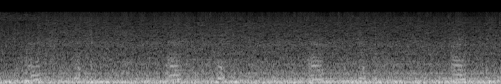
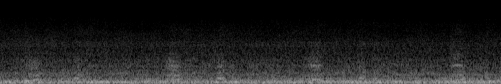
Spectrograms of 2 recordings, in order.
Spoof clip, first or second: second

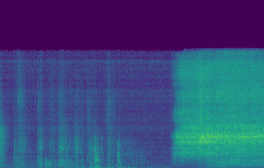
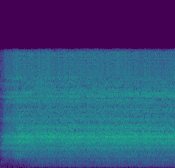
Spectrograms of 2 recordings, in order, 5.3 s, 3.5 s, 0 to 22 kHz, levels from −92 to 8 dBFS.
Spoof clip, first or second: first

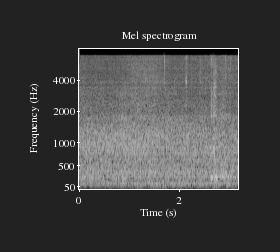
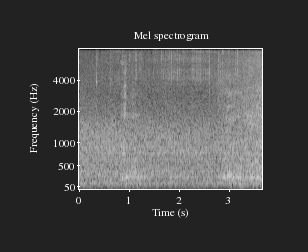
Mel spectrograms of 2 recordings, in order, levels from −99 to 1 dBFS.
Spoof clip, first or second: first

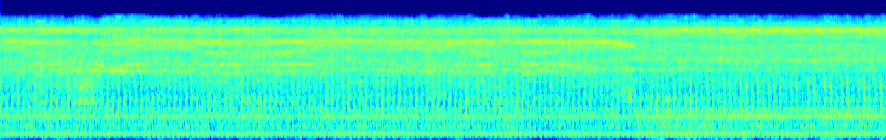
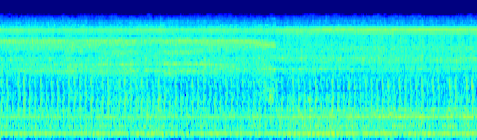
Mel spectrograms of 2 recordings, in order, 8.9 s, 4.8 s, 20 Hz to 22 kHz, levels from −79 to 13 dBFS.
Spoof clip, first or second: first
